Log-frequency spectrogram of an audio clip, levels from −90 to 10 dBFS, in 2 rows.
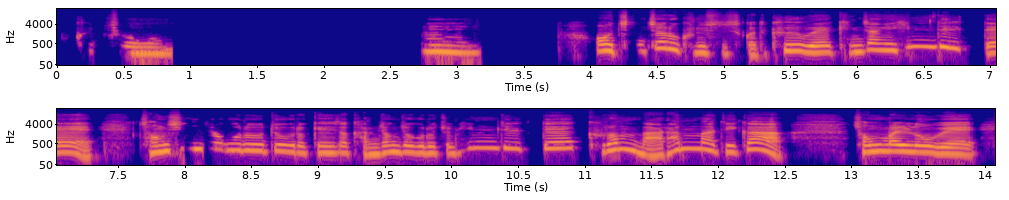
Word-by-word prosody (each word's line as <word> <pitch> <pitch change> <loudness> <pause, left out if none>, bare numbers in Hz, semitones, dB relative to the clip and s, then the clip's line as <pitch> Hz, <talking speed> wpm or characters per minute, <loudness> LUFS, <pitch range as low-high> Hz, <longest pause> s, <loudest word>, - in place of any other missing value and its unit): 그쵸. 175 -5 -4 1.9
음. 205 -4 0 0.9
어. 230 +1 +5
진짜로 265 +7 +1
그럴 195 -3 -4
수 175 - -7
있을 170 - -8
것 145 - -4
같아. 160 - -15
그 230 -1 +1
왜 195 0 +5
굉장히 245 +5 0
힘들 360 0 0
때, 185 -9 +1 0.3
정신적으로도 245 0 0
그렇게 190 -2 -2
해서 185 0 -2
감정적으로 185 +3 -1
좀 175 0 -7
힘들 310 - -5
때 300 +1 0
그런 250 +2 0
말 - - +2
한마디가 270 -2 +2 0.5
정말로 215 -1 +4
왜, 165 -4 +3
215 Hz, 230 characters per minute, -21 LUFS, 190-270 Hz, 1.9 s, 어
